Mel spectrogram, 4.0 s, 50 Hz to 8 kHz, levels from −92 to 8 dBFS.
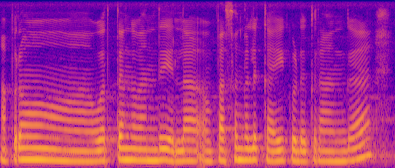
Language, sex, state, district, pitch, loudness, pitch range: Tamil, female, Tamil Nadu, Kanyakumari, 185 Hz, -15 LUFS, 180-200 Hz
